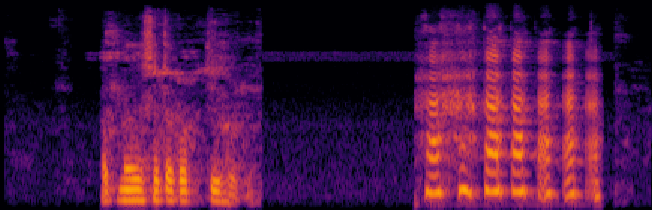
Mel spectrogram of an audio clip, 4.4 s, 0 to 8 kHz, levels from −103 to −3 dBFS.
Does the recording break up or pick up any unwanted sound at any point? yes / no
yes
